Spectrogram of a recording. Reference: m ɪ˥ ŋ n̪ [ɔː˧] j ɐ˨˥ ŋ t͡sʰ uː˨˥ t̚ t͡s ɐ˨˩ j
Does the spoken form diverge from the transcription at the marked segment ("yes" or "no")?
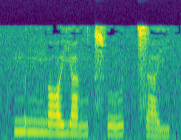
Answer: no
